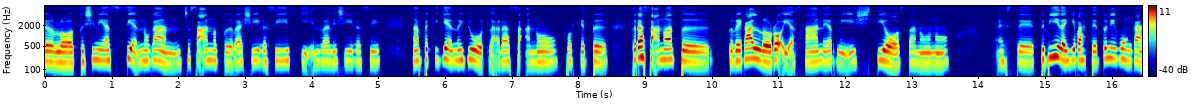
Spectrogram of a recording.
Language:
Güilá Zapotec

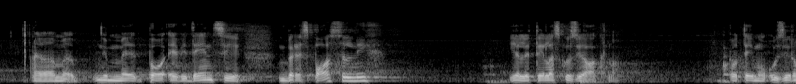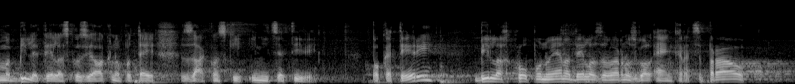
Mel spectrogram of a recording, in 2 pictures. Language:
Slovenian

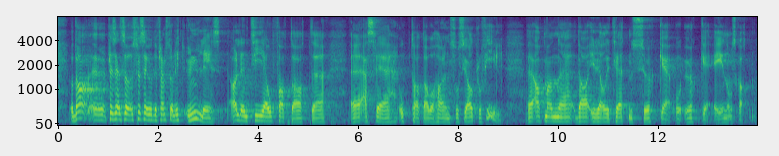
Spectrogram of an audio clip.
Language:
Norwegian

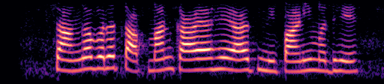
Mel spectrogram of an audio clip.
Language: Marathi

